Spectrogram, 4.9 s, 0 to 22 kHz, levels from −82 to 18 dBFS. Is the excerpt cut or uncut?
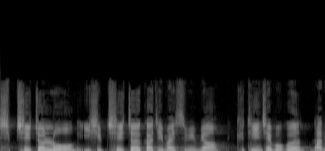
uncut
